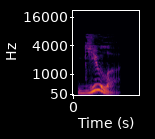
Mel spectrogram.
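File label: "gula", British English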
